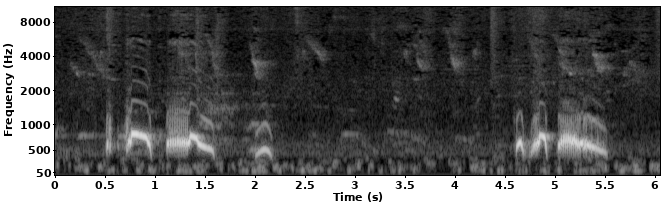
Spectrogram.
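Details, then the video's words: Spotted dove (tekukur) calling to lure other doves: an arched coo, a long wavering coo and a short rounded coo, then the phrase repeats after a pause, with faint small-bird chirps behind. "tekukur super gacor suara indah"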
